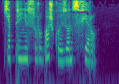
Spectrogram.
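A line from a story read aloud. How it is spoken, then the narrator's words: Whispered. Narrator (Russian): шепнула Селеста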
